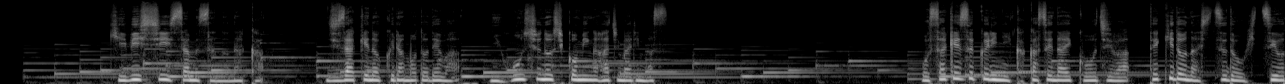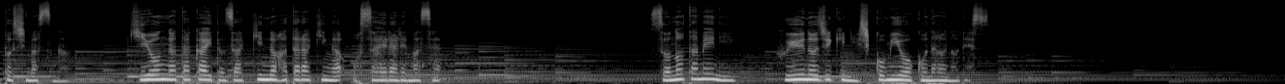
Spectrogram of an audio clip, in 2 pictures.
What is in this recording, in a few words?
Narration Japanese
